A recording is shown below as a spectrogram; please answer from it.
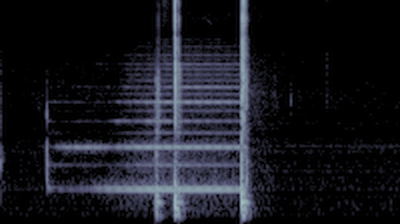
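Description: Telephone ringback tone heard through a phone's speaker: one steady ring of about two seconds that grows louder, with a couple of handling clicks. The ring is cut off with a click as the call is answered.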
